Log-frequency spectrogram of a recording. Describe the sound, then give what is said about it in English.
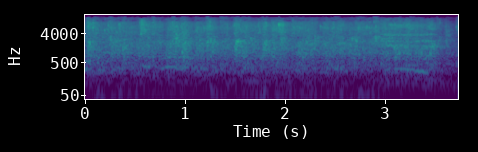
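Audience applause welcoming the speaker's husband, a steady wash of clapping from many hands that holds at an even level for nearly four seconds before easing slightly. “So I just want to welcome my husband.”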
